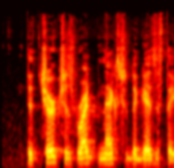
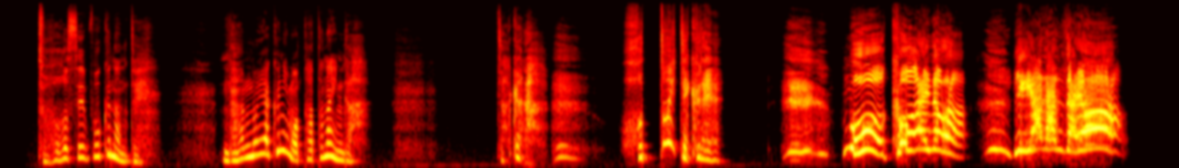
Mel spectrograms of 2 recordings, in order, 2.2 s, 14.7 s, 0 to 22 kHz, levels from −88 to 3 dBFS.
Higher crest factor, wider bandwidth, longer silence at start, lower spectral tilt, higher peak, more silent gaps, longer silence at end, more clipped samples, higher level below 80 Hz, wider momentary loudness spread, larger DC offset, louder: about the same, 20 dB vs 20 dB; second, 16.5 kHz vs 19 kHz; second, 0.35 s vs 0.5 s; about the same, -3 dB/octave vs -3 dB/octave; about the same, -2 dBFS vs 0 dBFS; neither; second, 0 s vs 0.75 s; neither; first, -62 dBFS vs -74 dBFS; second, 7 LU vs 23 LU; neither; second, -20 LUFS vs -16 LUFS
